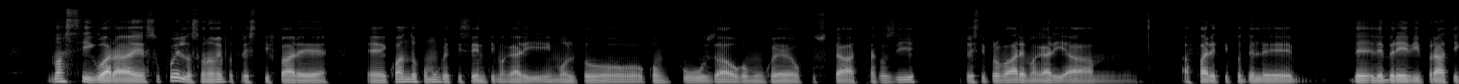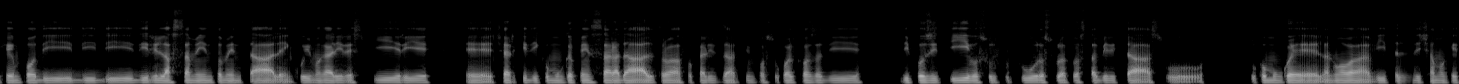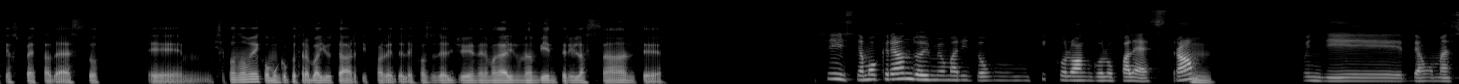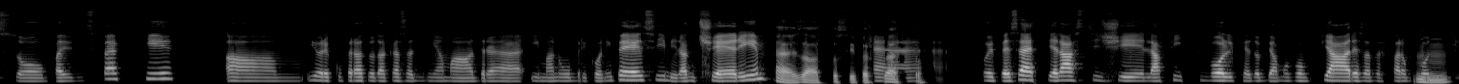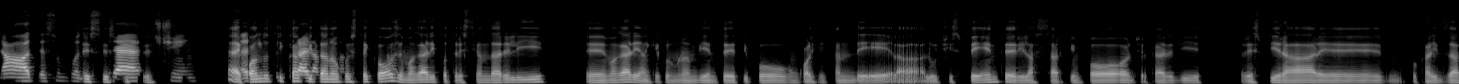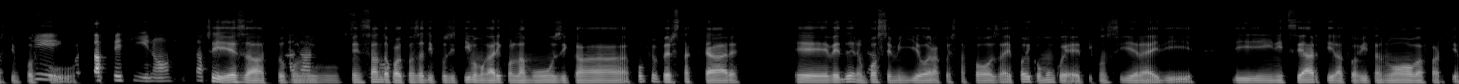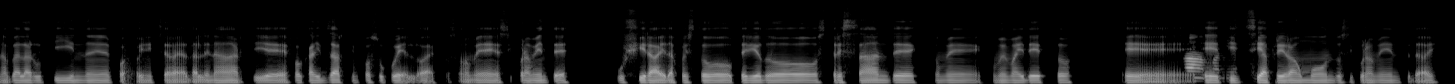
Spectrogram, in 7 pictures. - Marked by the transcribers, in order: "guarda" said as "guara"; other background noise; "secondo" said as "secono"; "offuscata" said as "offuscatta"; tsk; "comunque" said as "comunche"; "abbiamo" said as "bbiamo"; tapping; in English: "fitball"; "proprio" said as "popio"; "una" said as "na"; unintelligible speech; "Secondo" said as "secono"
- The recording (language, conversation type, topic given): Italian, advice, Come posso ridurre la nebbia mentale e ritrovare chiarezza?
